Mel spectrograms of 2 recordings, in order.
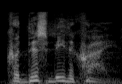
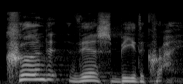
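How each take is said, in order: First: Said in the usual way. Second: Slow, gentle, non-aggressive asking; respectful question. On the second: Retold or imitated. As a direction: ask it lovingly, slowly, without pressure. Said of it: "she asked the question very respectfully ... non-aggressively, lovingly".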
